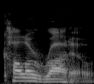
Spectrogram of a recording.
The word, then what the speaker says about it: Colorado: that then we have Colorado this state has four syllables the stress is on that third syllable even though it's rad it's Colorado not R Colorado the Rocky Mountains beautiful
